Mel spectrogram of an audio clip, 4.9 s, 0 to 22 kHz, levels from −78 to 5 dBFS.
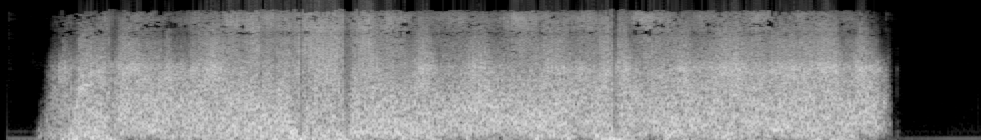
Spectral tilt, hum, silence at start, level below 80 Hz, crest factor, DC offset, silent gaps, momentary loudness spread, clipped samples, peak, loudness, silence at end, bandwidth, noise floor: -3 dB/octave; none; 0.2 s; -20 dBFS; 6 dB; under 0.1%; none; 3 LU; 1%; 0 dBFS; -4 LUFS; 0.45 s; over 20 kHz; -27 dBFS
